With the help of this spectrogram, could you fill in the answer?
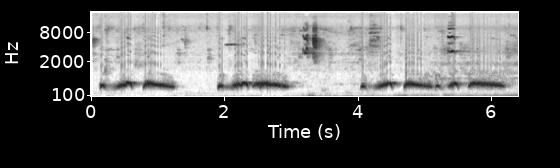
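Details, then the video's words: Loud-voiced, persistently calling spotted dove giving deep, mellow coos in two phrases, each a run of slurred notes about a second long, separated by a short pause; faint low rumble underneath. "tekukur gacor suara besar"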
